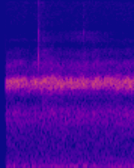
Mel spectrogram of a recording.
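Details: Hundreds of Sierran (Pacific) chorus frogs call at night in late winter or early spring to attract mates, blending into a dense, steady high trill; each frog's call is individually identifiable.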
